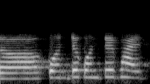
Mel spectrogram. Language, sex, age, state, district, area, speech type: Marathi, female, 30-45, Maharashtra, Nagpur, urban, conversation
